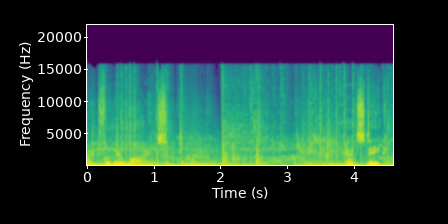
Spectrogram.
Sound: gunshots

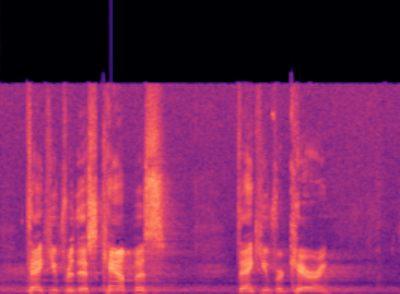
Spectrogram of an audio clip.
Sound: none

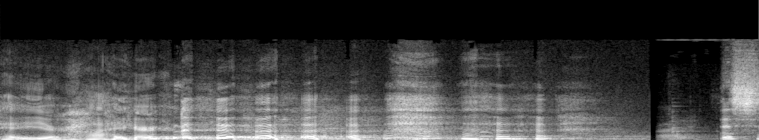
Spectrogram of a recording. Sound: laughing

